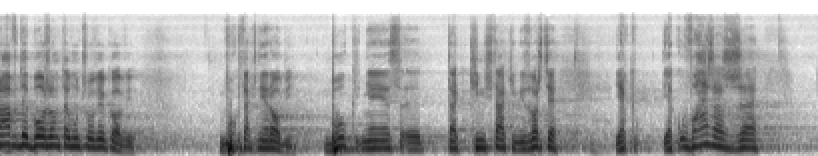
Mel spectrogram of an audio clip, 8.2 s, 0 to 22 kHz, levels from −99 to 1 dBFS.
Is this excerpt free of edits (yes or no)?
yes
